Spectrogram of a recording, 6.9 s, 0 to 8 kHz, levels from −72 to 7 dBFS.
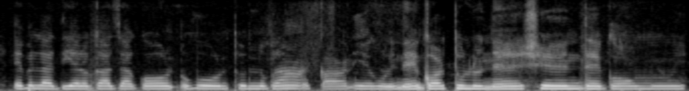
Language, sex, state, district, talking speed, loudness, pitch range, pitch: Chakma, female, Tripura, Unakoti, 150 wpm, -14 LUFS, 235-245 Hz, 240 Hz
